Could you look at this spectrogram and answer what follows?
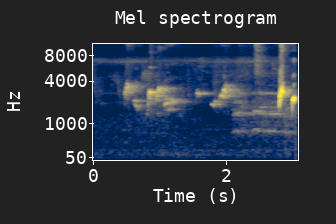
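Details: Caged Red-whiskered bulbul used as a decoy bird, singing to provoke rivals during training: short slurred whistled phrases around mid-high pitch, a pause, then further warbled notes ending in two sharp bright chips.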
